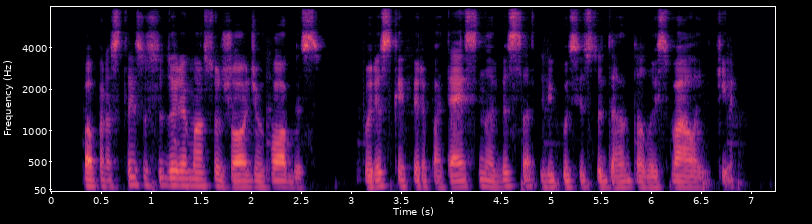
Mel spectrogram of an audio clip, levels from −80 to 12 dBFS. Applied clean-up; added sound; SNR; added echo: neural mask model DeepFilterNet 3.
